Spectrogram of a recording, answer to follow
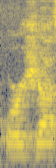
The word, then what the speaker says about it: orgeat: Then I'm going to use, again for a double batch, a half an ounce of orgeat syrup. I'm told that the T is silent.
